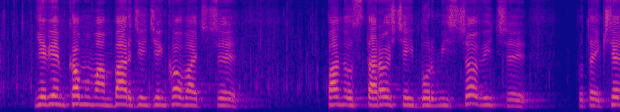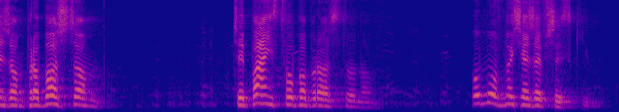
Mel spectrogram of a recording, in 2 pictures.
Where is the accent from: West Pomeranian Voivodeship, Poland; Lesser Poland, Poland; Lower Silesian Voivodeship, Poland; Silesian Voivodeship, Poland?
Lesser Poland, Poland; Kraków; Więc jako krakowianin mogę powiedzieć, w jakimś sensie jestem też u siebie.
